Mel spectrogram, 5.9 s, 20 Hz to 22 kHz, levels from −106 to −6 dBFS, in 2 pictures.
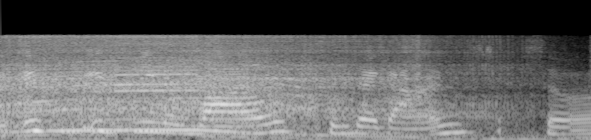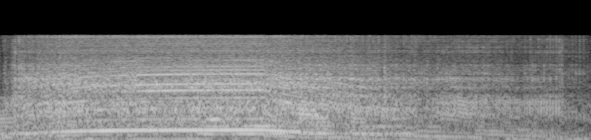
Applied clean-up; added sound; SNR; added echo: none; Domestic sounds, home sounds; -4 dB; none.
